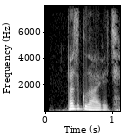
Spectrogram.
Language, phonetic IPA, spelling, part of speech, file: Russian, [vɐzˈɡɫavʲɪtʲ], возглавить, verb, Ru-возглавить.ogg
- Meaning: to lead, to head, to be at head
